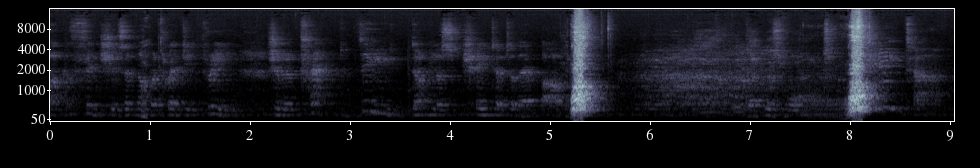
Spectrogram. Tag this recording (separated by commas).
canids, Bark, Dog, Animal, Speech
